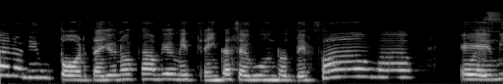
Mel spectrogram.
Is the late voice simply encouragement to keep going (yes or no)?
yes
